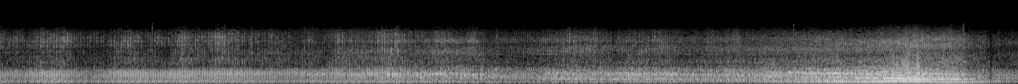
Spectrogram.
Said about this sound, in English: Suddenly, Shanghai Lil's plane rocks crazily and goes into a spin, dropping swiftly toward the ocean below.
